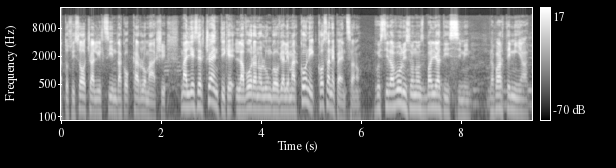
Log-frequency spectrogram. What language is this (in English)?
Italian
